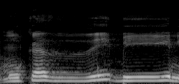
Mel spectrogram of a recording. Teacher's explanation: کاف کو نرمی سے ادا کریں گے، ذال کو بھی باریک پڑھیں گے اور کاف کو بھی باریک پڑھنا ہے. ذال کو نرمی سے ادا کریں گے تاکہ زا میں ساؤنڈ مکس نہ ہو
